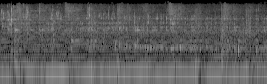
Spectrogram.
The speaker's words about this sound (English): Yeah, go for the pour now. See if we can get that on mic again.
